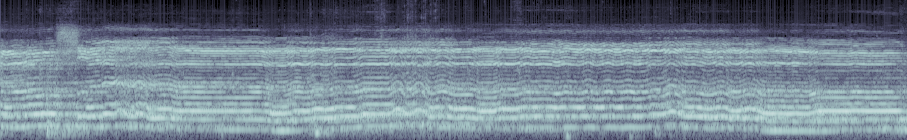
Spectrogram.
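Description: A solo voice chanting one long, unbroken melodic line with wavering, ornamented pitch, which stops abruptly at the end.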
